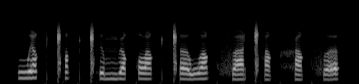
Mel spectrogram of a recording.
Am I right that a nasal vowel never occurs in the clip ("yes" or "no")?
yes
